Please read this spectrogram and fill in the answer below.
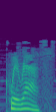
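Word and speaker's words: cuirass: C U R A S S Quirass. Quirass. That was close. Quirass. Quirass. Quass. Quir. Quass. Quirass. That's really how you say it.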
